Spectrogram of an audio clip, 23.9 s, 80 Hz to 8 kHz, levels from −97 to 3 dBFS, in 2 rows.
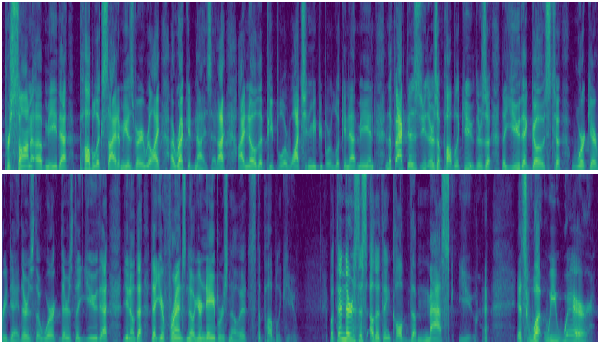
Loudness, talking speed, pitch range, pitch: -27 LUFS, 210 wpm, 145-170 Hz, 155 Hz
